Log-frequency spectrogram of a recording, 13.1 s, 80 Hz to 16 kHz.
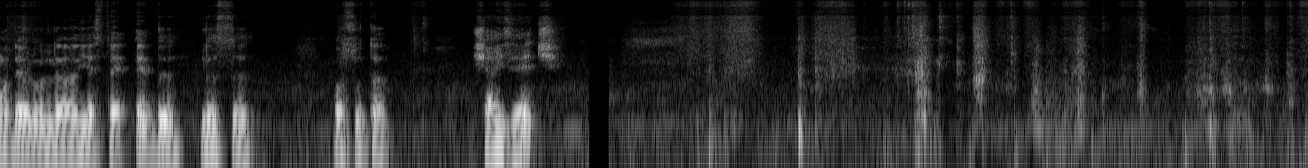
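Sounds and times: cardboard flaps scraping: 6.9 - 13.0.

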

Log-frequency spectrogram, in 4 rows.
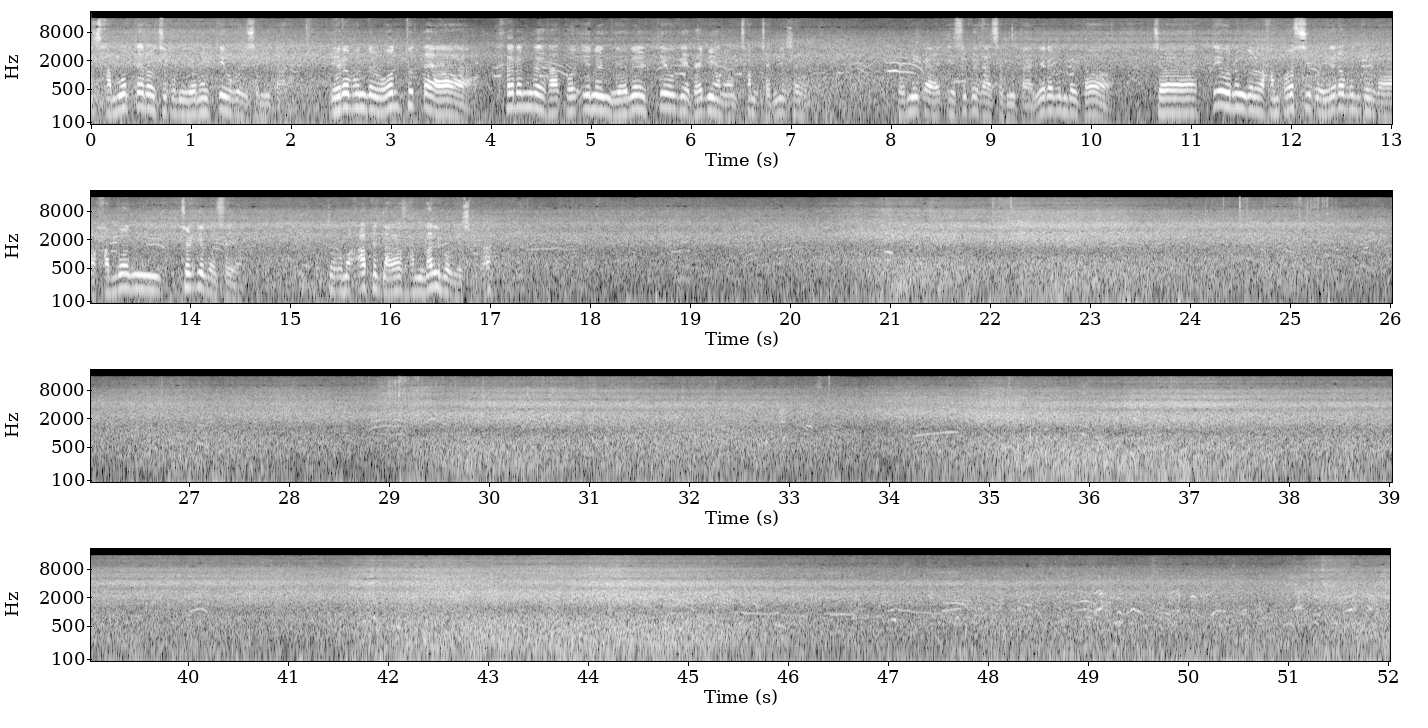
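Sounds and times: surf washing onto beach: 0.0 - 52.0
wind on microphone: 17.0 - 52.0.

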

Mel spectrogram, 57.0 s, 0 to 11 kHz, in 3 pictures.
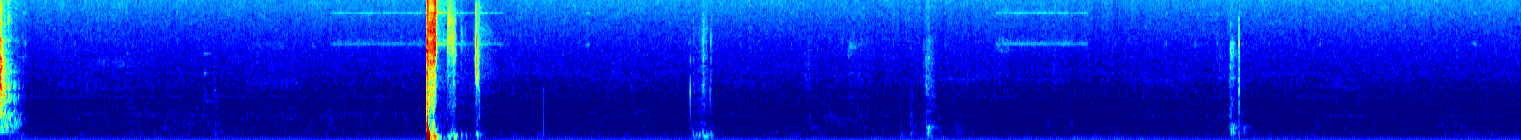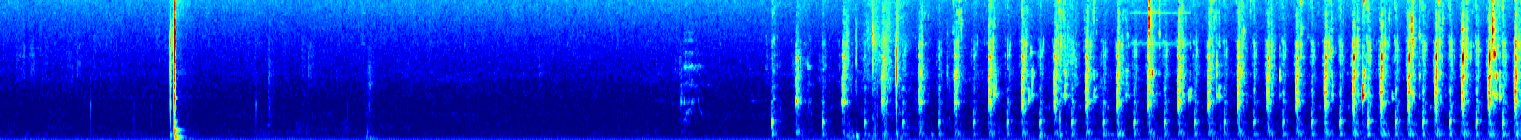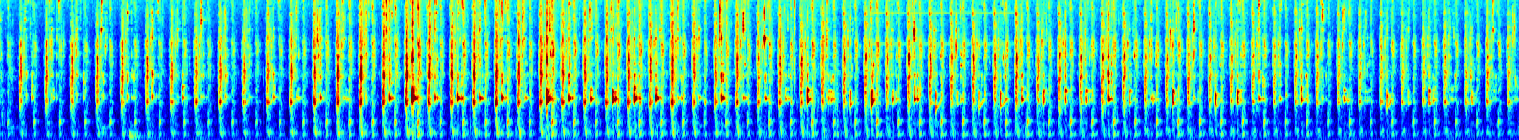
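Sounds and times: small engine knocking: 28.6 - 57.0.

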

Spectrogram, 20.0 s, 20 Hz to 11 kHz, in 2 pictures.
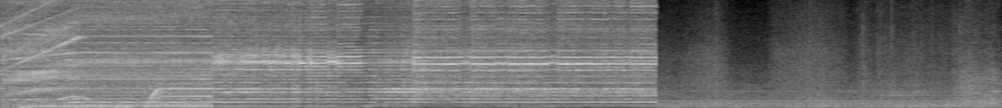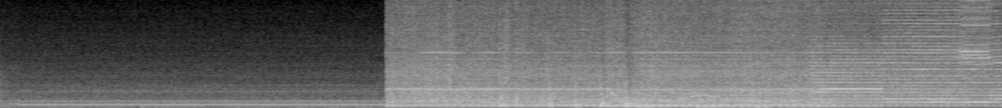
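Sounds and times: vacuum dust extractor rushing: 0.0 - 2.2, 13.9 - 20.0
router spindle whine: 0.0 - 6.6, 10.2 - 20.0.

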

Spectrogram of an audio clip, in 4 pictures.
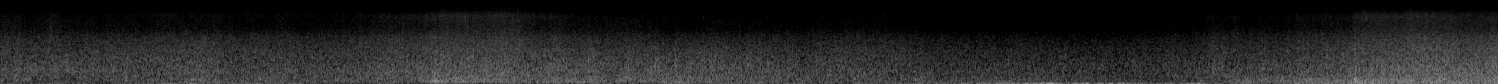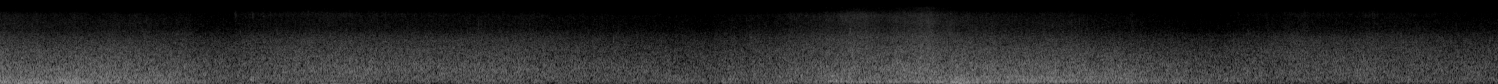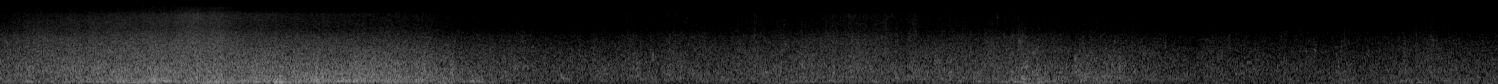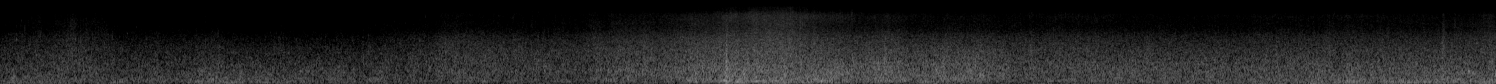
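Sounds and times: ocean waves breaking: 37.8 - 59.9.

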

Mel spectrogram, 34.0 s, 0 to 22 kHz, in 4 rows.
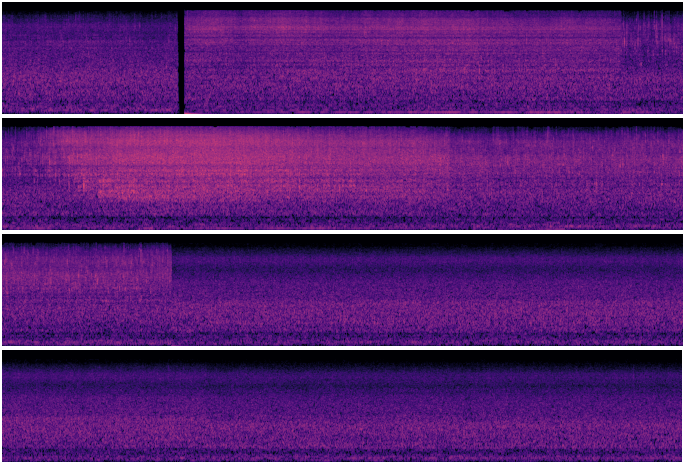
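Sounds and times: fish frying in oil: 2.3 - 19.2.

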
